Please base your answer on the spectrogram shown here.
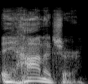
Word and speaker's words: Ehanire: They went and got him a new tackle, potentially a how do you say a a hot Max Max Ehanire Ehanire.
